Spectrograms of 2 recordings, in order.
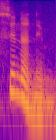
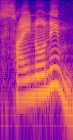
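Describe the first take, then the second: First: সিনোনিম with a short "si" at the start; correct pronunciation. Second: সাইনোনিম with "sai" at the start; wrong সাইনোনিম, SAI; wrong pronunciation. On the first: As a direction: say the right সিনোনিম. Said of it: "সঠিক উচ্চারণটি হবে". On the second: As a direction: mistaken সাইনোনিম with a long first vowel. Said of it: "তবে তুমি ভুল করছো". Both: Shown as a demonstration.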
